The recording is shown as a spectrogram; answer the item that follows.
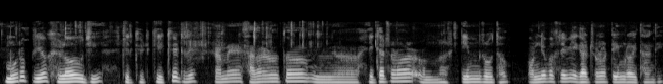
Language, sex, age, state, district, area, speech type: Odia, male, 18-30, Odisha, Puri, urban, spontaneous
